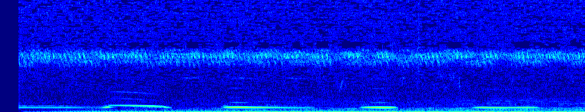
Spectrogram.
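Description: Mourning dove cooing: a first, longer note that swells up in pitch and falls back, followed by three shorter, lower, level coos. A steady high-pitched hum runs behind it.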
